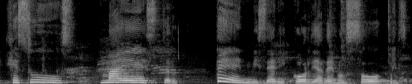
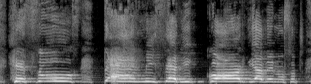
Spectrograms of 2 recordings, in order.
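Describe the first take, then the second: First: Soft, restrained call to Jesus; drawn-out, half-hearted cry for mercy; too-soft plea. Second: Raised, higher-pitched plea; anguished shout to Jesus, drawn out; crying out loudly. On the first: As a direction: plead politely without raising your voice. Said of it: "No, ¿verdad? Dice que gritaron a gran voz". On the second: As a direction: call out for mercy at full voice. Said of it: "Pero gritaron a, a gran voz". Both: Shown as a demonstration.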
